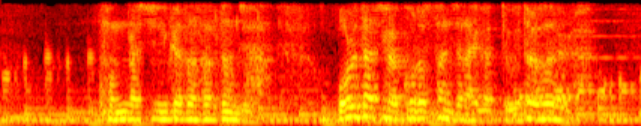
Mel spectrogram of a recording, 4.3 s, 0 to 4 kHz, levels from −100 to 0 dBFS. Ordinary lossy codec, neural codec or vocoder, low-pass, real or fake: none; none; 3.6 kHz; real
